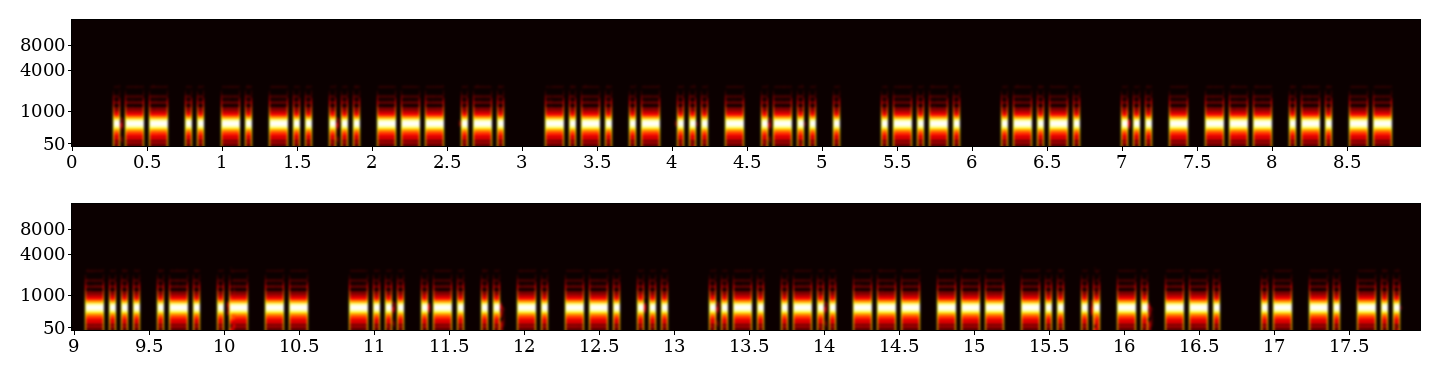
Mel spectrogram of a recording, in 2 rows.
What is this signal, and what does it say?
Morse code, heard as a keyed tone, about 30 wpm, 550 Hz. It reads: WINDSOR CASTLE <AR> <AR> STORM BRAM BRINGS FLOODING AND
